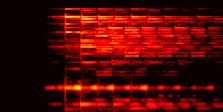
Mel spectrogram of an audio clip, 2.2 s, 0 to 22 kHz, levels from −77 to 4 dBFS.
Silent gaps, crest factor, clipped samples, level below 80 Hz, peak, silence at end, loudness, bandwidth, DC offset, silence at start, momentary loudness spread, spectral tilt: none; 18 dB; under 0.1%; -76 dBFS; -4 dBFS; 0 s; -17 LUFS; 16.5 kHz; under 0.1%; 0.5 s; 18 LU; 2 dB/octave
